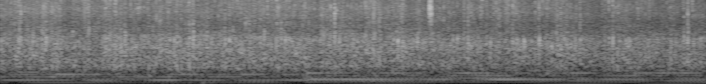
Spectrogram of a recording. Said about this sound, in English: Let's just clap, okay? Let's just commit.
